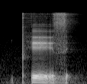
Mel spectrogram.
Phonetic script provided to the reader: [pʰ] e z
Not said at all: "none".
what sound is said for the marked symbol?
pʰ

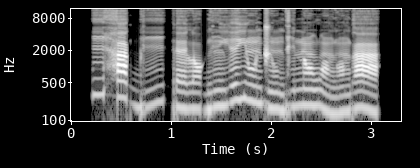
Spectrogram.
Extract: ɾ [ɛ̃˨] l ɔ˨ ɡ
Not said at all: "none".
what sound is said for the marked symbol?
ɛ˨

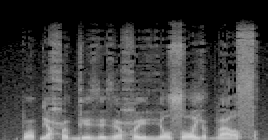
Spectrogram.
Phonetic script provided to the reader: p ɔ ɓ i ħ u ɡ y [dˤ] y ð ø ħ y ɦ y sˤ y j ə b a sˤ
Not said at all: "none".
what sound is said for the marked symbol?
ð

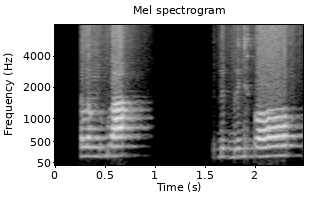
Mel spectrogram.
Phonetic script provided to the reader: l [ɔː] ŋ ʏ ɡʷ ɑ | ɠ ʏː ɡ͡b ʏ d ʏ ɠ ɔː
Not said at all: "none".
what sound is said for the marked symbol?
ɔ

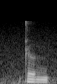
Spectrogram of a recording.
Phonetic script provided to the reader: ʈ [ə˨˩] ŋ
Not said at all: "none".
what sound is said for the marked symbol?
ə˨˩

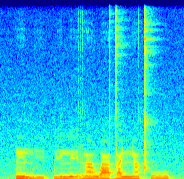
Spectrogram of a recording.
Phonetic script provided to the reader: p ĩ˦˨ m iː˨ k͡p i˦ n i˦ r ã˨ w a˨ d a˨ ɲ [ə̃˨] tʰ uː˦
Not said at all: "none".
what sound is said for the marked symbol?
ã˨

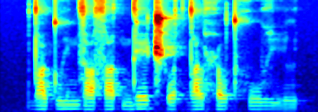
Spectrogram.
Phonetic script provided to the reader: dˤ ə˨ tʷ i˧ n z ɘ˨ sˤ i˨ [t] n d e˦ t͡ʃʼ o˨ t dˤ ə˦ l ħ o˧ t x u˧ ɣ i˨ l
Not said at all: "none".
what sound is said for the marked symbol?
t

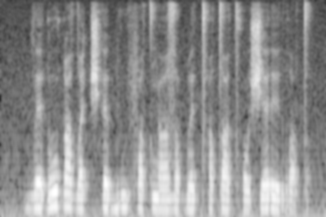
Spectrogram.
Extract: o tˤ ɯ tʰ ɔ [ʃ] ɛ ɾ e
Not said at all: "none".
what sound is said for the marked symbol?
ʃ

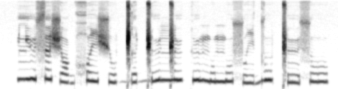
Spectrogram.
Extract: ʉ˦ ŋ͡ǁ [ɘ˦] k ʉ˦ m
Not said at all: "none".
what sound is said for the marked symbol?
ʉ˦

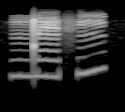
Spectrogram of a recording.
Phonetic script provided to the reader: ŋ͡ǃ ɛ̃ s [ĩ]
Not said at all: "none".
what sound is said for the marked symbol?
ĩ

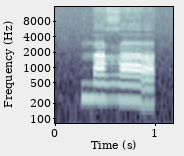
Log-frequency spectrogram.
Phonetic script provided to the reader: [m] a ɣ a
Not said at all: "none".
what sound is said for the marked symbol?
m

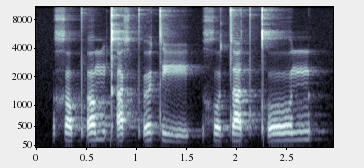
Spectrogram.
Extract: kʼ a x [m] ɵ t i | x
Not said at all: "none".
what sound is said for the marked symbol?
pʼ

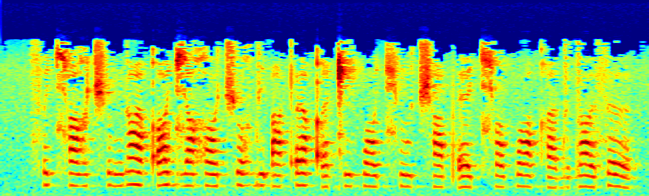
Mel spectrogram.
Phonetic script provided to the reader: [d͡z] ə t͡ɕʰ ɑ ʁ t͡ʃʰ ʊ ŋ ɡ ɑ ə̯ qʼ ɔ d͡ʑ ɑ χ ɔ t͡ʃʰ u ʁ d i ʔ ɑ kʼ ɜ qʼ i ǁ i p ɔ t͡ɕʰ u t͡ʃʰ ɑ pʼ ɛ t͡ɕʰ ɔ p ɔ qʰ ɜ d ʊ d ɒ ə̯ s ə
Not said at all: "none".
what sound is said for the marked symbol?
t͡sʰ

